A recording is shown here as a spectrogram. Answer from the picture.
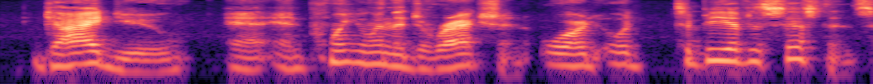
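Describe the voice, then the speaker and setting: This man's pitch is fairly high, and his intonation is lively. He speaks at a moderate pace. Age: 60s. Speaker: conference speaker, trauma and fitness coach. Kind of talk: motivational talk. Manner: passionate, preaching.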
